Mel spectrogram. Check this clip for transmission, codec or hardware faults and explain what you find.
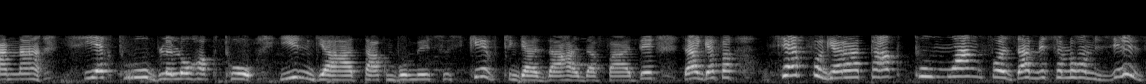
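Nothing here counts as a transmission, codec or hardware fault; the speech just has the narrow, top-capped sound of ordinary fixed-line telephone coding, which is working as it should.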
